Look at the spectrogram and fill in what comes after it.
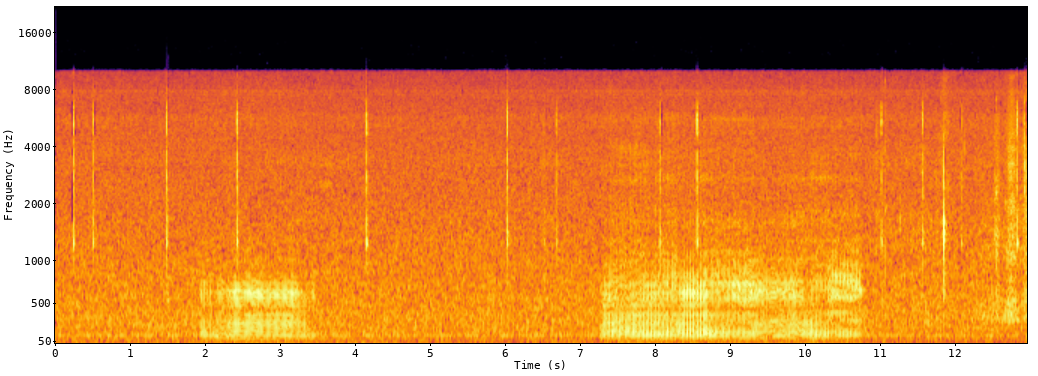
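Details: Sleeping dog snoring: low rattling snores on two long breaths, with faint clicks and room noise between.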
